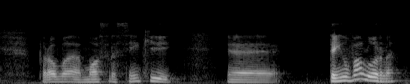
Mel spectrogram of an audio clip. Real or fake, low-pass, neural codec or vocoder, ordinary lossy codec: real; 7.2 kHz; none; none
